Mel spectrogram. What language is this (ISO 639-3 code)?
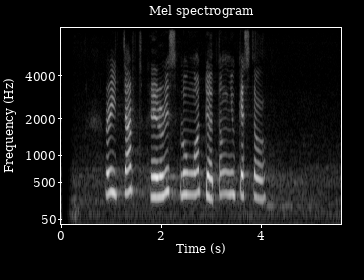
jav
